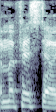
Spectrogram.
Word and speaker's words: Mephisto: Yeah, Mephisto, yeah.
